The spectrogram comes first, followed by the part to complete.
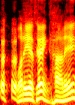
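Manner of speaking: put-on old-time 1920s radio voice. Repeating the other speaker's question back to him in a 1920s radio voice. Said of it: "that nineteen twenties radio voice".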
